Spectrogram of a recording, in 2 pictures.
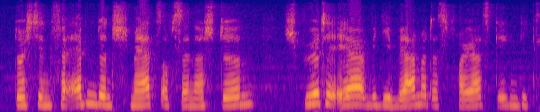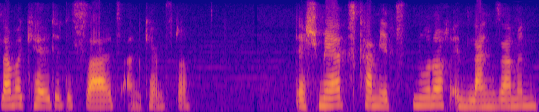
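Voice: medium pitch, breathy edge, dull audio. A reader giving a scripted literary narration of a novel. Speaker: audiobook reader.

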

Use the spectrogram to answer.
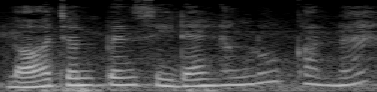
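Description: A woman playing little mouse kids, storybook, impatient, whiny, high childlike voice, dull lo-fi sound. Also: quick pace, natural voice. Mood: eager. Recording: dull lo-fi with faint noise.

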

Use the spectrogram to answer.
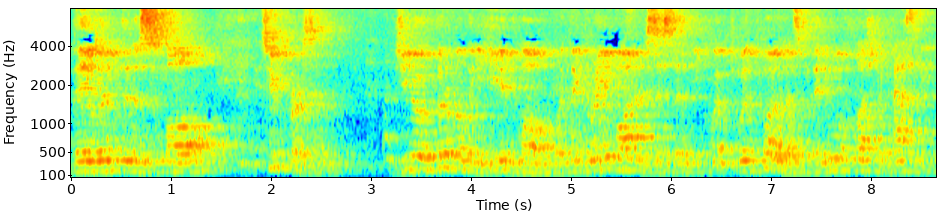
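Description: A man narrating a puppet show as a storybook tale, with deadpan comic delivery. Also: high-pitched, normal speed. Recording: echoey hall, far from mic, music.

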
